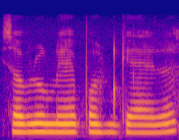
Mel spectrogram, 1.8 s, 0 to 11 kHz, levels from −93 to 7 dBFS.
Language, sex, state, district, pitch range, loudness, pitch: Bhojpuri, female, Uttar Pradesh, Deoria, 185-195 Hz, -14 LUFS, 195 Hz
